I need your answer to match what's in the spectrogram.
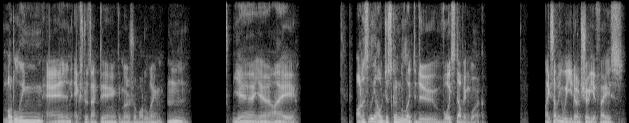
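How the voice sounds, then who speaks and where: A man's voice: extremely low pitch, animated, unhurried, sharp tone. A man, a game streamer chatting casually and bantering with his chat as he reads it aloud. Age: 30s.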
